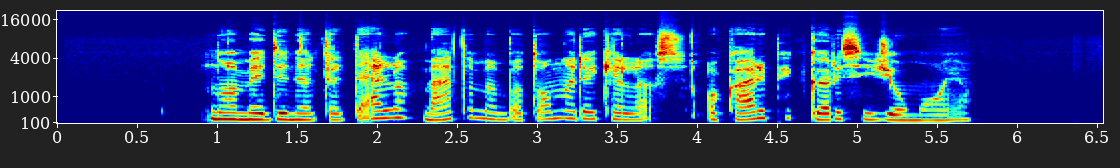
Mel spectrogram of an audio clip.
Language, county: Lithuanian, Telšiai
